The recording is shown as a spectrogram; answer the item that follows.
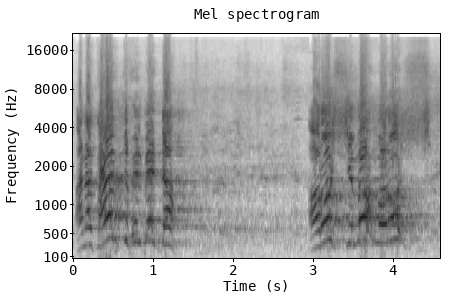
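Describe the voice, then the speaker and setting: An exasperated uncle scolding his nephew in an Egyptian stage comedy. He talks fast and sarcastically in Egyptian Arabic, very high, heard from afar in an echoing theatre. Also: lively intonation. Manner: sarcastic, repeats words back indignantly. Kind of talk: comic stage play acting. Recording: echoey theatre, distant mic, audience noise.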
